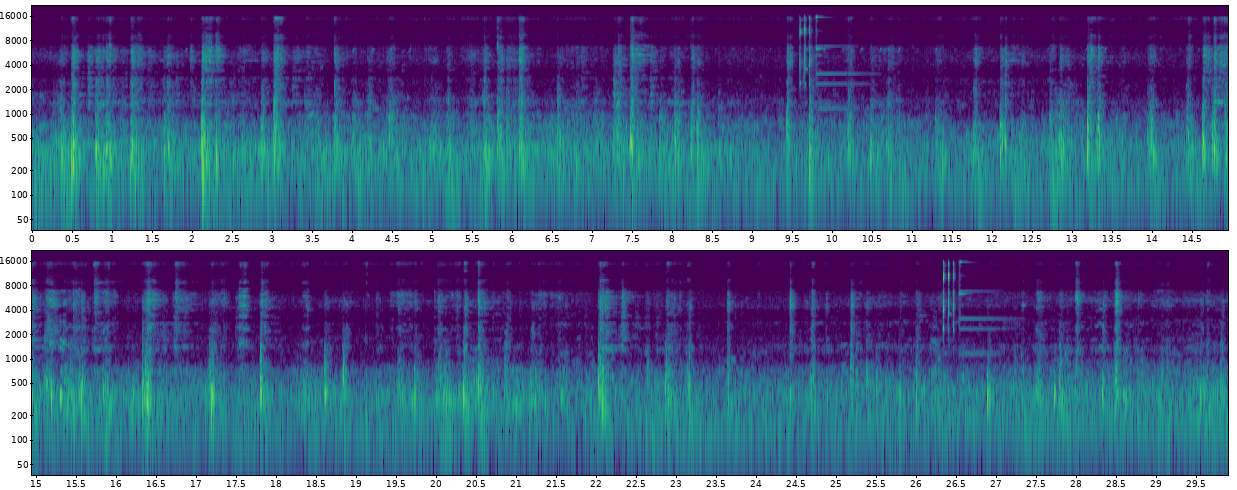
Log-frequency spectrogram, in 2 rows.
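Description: ZCU20 diesel-electric locomotive running as the train pulls slowly away, with the wheels clicking and knocking over rail joints and points. Two brief high-pitched sounds come through, one about ten seconds in and one near the end.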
